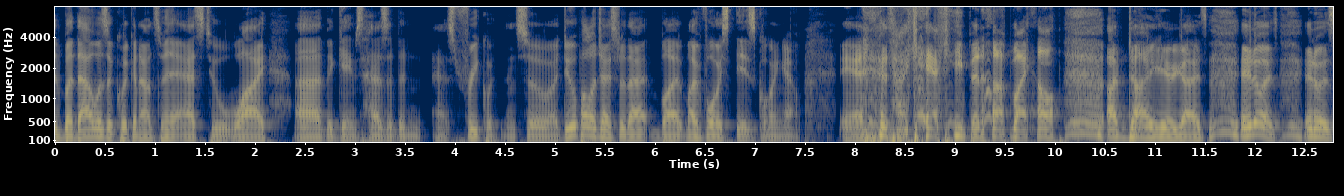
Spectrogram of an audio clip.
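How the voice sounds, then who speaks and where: A young man commenting on a Go match, chatty and rambling, his voice a little hoarse from overuse. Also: mid-range voice, no echo, studio quality. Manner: chatty, rambling, frequent restarts and fillers. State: slightly hoarse, recovering voice. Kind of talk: casual game commentary.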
